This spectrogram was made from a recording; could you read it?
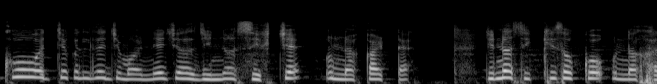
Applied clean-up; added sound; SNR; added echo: none; none; none; none.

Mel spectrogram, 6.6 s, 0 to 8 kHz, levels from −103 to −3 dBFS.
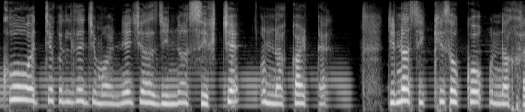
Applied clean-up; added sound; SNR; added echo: neural mask model RNNoise.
